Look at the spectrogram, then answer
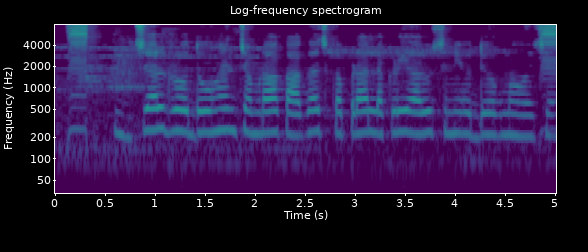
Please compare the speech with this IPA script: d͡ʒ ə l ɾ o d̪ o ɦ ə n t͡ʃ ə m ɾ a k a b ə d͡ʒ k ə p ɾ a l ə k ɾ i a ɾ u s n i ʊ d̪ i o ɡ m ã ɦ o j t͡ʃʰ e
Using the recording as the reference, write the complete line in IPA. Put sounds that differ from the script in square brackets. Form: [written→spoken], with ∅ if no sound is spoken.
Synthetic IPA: d͡ʒ ə l ɾ o d̪ o ɦ ə n t͡ʃ ə m [ɾ→ɽ] a k a [b→ɡ] ə d͡ʒ k ə p [ɾ→ɽ] a l ə k [ɾ→ɽ] i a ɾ u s n i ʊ d̪ [i→j] o ɡ m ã ɦ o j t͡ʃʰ e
